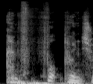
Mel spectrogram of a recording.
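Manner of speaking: ordinary delivery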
